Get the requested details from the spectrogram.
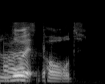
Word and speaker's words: Leopold: So it's Leopold.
